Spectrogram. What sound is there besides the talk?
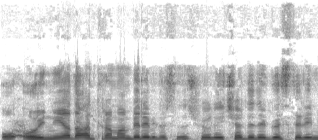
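None of the usual background noises is heard.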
